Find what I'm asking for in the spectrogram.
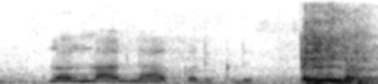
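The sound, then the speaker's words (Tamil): A person imitates a puppy barking with a quick run of short, high-pitched yips, followed by a harsh, breathy burst. The voice is fairly loud. “அப்போ அந்த நாய்க்குட்டி என்ன செய்யுது குலைக்குது எப்படி குலைக்குது”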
